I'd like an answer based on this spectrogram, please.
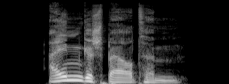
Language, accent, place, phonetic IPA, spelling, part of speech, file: German, Germany, Berlin, [ˈaɪ̯nɡəˌʃpɛʁtəm], eingesperrtem, adjective, De-eingesperrtem.ogg
- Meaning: strong dative masculine/neuter singular of eingesperrt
